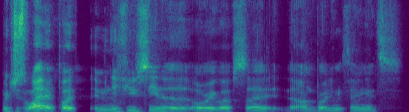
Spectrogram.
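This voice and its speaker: A man explaining his ideas in a casual discussion, halting and rephrasing emphatically as he goes. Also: medium pitch, warm tone. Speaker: speaker explaining a research ranking system.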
